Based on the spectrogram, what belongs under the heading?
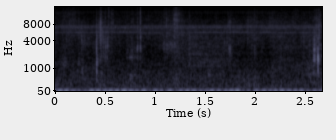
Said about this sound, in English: Denny pushes himself off the wall and cautiously steps along a set of wide steps.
